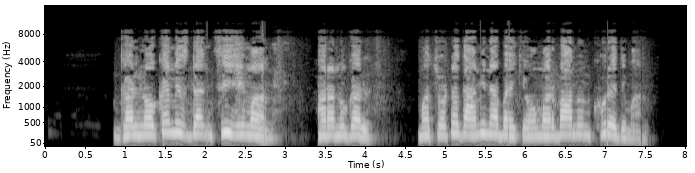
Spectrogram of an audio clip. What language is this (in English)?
Gawar-Bati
